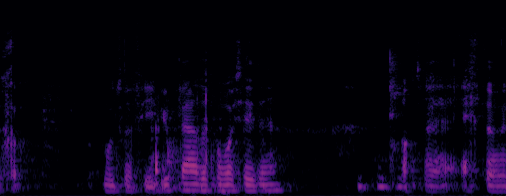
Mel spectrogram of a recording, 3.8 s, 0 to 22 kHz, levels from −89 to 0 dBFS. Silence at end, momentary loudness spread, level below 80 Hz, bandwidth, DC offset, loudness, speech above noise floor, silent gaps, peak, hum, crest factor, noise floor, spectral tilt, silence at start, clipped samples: 0 s; 12 LU; under -90 dBFS; 14.5 kHz; under 0.1%; -57 LUFS; 23 dB; none; -38 dBFS; none; 20 dB; -79 dBFS; -5 dB/octave; 0 s; under 0.1%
